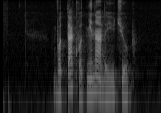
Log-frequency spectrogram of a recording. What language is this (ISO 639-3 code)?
rus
